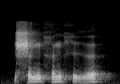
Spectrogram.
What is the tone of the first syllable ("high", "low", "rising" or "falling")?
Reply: rising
